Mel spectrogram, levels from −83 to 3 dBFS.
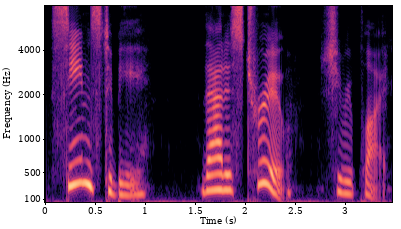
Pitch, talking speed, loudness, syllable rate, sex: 230 Hz, 120 wpm, -16 LUFS, 3.4 syllables/s, female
